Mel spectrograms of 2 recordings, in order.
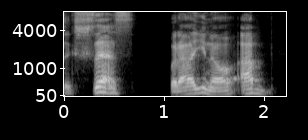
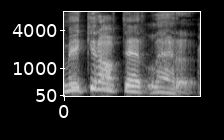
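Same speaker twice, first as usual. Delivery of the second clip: high mock yell; retold yell; 12 semitones higher, 3 dB louder than usual. Producer telling Master P to get off the ladder, high mock yell. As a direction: call him down off the ladder, half laughing. Seeing the botched paint job.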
